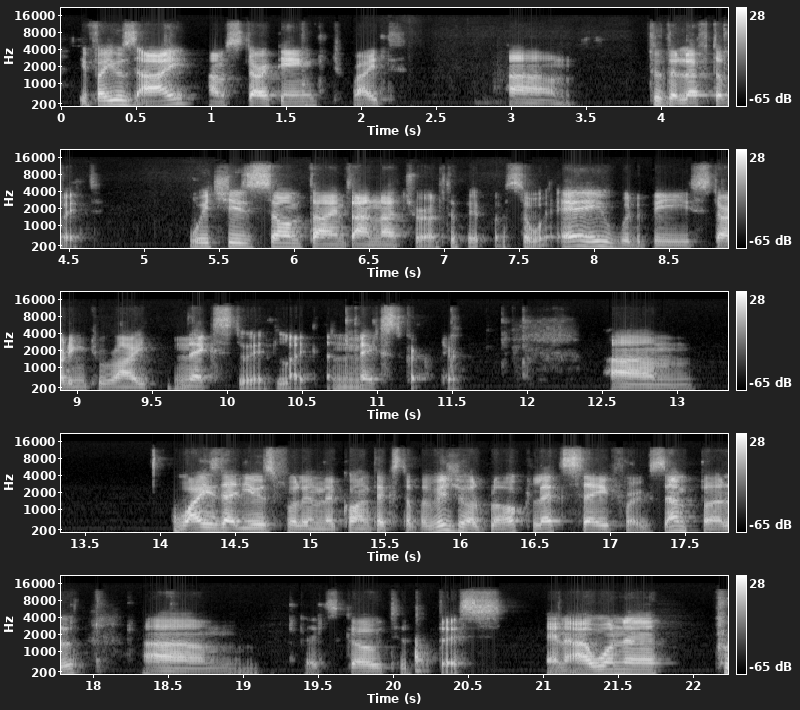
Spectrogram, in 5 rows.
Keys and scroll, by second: 0.7 i, 1.6 s, 4.4-5.4 typing, 7.5 l, 9.8-10.9 typing, 17.6-19.7 typing.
